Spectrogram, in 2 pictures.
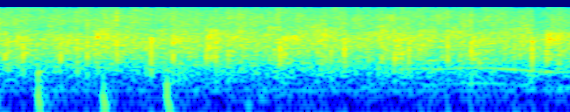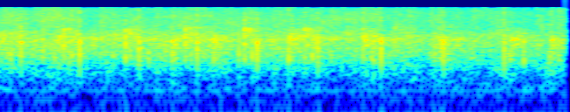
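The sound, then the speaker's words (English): A crowd claps steadily for three youths coming up to share, the dense patter of many hands filling the whole stretch at an even, moderate loudness, with a few sharper individual claps standing out. “Let's give them applause, shall we?”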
